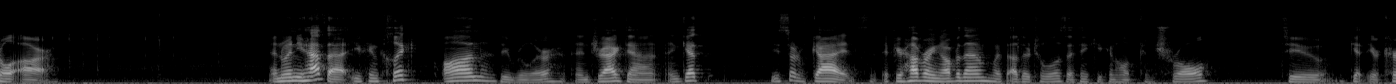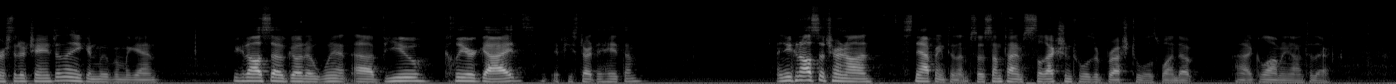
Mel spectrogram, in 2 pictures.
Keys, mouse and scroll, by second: 0.0 ctrl+r, 0.4 ctrl+r, 0.7 ctrl+r, 1.0 ctrl+r, 1.3 ctrl+r, 1.6 ctrl+r, 8.0-14.3 drag, 15.7 ctrl+click, 17.0 click, 20.9 Escape, 22.9 click, 26.2 Escape.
